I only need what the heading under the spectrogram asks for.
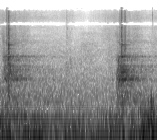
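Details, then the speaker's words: VW Transporter van wheel spun by hand: low rumble broken by brief, intermittent, really gritty rasps from a worn wheel bearing on that side; discs and pads also worn. "Every now and again there's just a really, really gritty noise coming for this wheel bearing. So I think definitely a wheel bearing on this side and discs and pads."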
